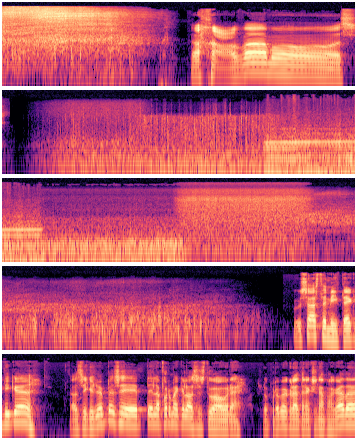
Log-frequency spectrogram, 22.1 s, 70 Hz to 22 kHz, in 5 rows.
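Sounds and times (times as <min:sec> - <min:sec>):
brief rushing hiss: 0:00.0 - 0:02.0.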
